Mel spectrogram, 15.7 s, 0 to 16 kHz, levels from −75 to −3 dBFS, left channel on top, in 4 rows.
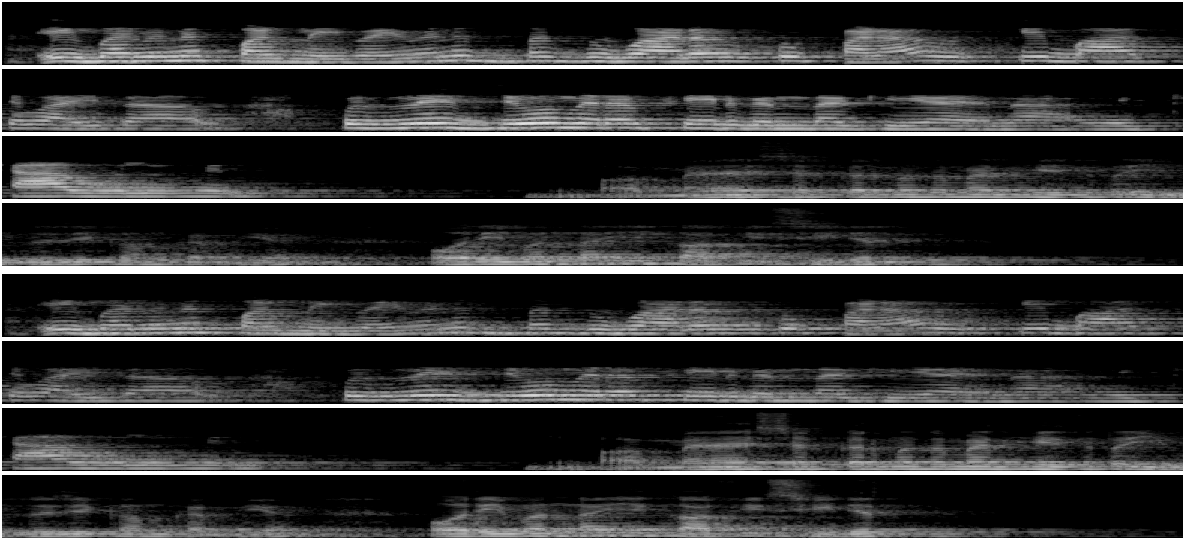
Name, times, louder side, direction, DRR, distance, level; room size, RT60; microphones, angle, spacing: voice 1, 0.0-8.7, left 5 dB, 60° left, 11 dB, 0.3 m, -26 dB
voice 2, 9.7-14.7, right 2 dB, 85° right, 4 dB, 0.8 m, -31 dB
7.9 x 2.7 x 5.7 m, 1.4 s
head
